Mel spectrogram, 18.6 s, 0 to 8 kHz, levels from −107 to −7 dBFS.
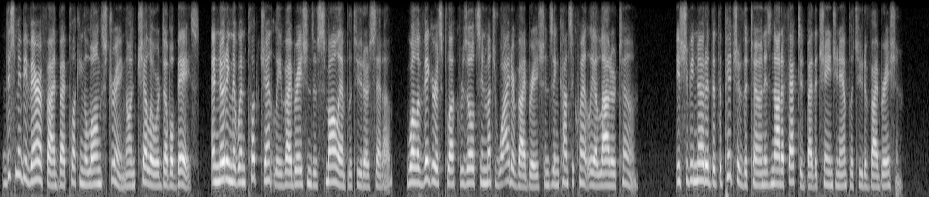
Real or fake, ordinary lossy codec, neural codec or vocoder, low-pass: real; Opus, 16 kbps; none; 7.2 kHz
